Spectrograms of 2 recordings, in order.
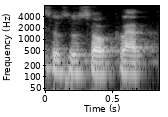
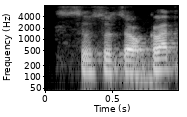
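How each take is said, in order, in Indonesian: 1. Coklat diawali dengan bunyi s. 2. Coklat diawali dengan bunyi ch.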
